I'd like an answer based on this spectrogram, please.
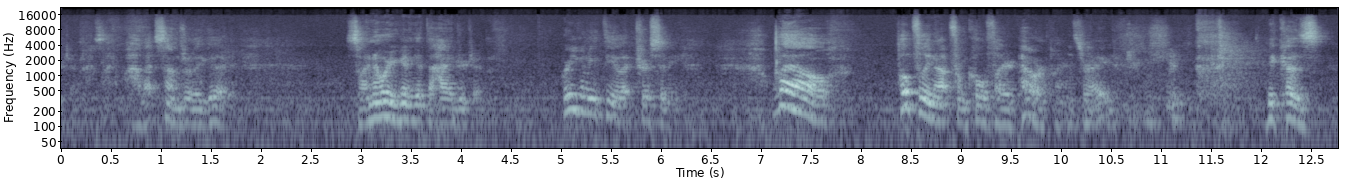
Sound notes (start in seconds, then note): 10.7 audience chuckles; 10.8 chuckles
